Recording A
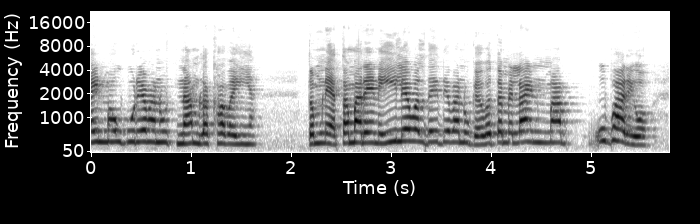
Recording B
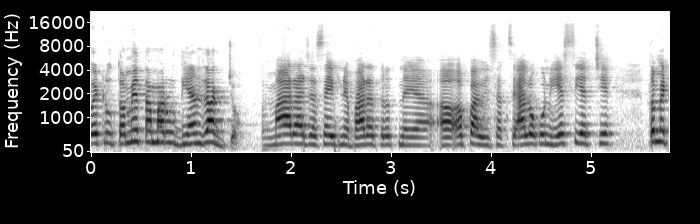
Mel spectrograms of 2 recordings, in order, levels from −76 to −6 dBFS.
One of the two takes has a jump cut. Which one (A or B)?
B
